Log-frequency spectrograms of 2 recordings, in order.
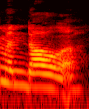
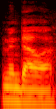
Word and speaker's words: Mandela: know who Messi is Nelson mandala you can't say his name right Mandela Mand it's Mandela Nelson Mandela is not a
